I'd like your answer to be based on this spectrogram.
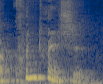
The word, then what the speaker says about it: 混沌氏: 嗯，盘古开天地，盘古的姓氏叫盘古氏，又叫做混沌氏，但是那个字的古读音呢叫昆沌氏，就是讲的一个天地的一个，就是你这个在线条上。那么这个制作工艺呢就更加的复杂，面板全部用青铜，北宁之前的老的青铜，用菱形的木块拼接而成。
